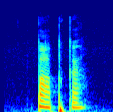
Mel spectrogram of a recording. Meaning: 1. daddy 2. folder (an organizer for storing papers) 3. file (things stored in a folder) 4. folder (directory or virtual container in a file system)
- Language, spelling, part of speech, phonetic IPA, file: Russian, папка, noun, [ˈpapkə], Ru-папка.ogg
